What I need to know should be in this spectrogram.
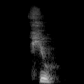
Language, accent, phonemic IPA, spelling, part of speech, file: French, France, /fju/, fiou, interjection, LL-Q150 (fra)-fiou.wav
- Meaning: phew, an onomatopoeic interjection used to express relief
